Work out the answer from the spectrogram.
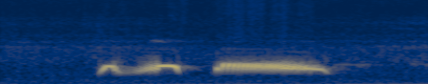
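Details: Spotted dove calling to stimulate other doves: a short looping double note followed by a sustained low coo of about half a second, with a faint low rumble underneath.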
